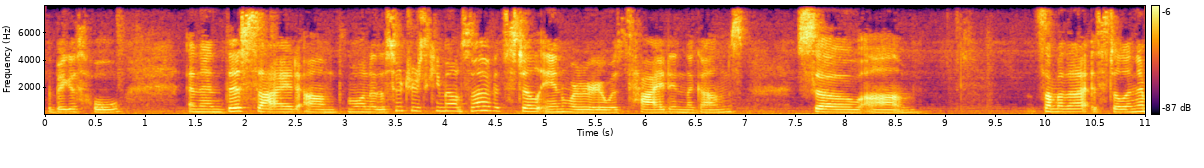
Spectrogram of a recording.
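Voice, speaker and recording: A young adult woman giving a casual, rambling, conversational update to camera as a vlogger. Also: medium pitch. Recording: clearly noisy home camera recording.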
